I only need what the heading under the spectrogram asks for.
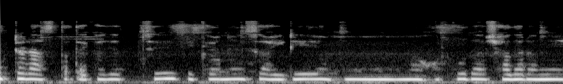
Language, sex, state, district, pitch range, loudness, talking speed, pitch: Bengali, female, West Bengal, Purulia, 230-240 Hz, -12 LUFS, 115 wpm, 230 Hz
